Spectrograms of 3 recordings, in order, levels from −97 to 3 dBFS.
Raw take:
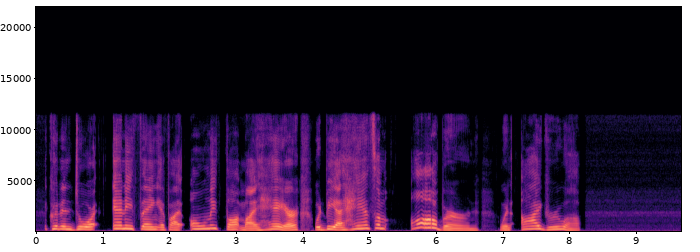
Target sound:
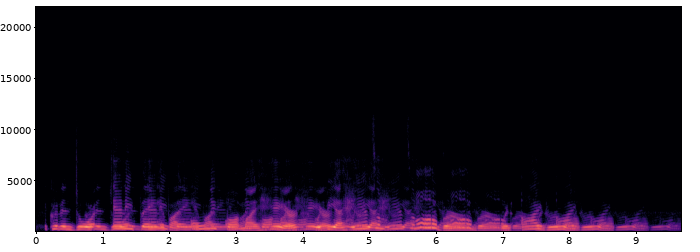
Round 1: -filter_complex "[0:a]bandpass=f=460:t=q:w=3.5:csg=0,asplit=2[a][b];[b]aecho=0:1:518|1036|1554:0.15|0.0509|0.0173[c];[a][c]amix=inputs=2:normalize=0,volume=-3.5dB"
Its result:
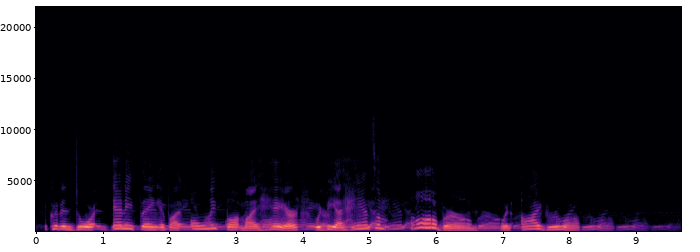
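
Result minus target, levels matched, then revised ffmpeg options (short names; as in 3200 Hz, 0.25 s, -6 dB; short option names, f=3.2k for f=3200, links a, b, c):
echo-to-direct -11 dB
-filter_complex "[0:a]bandpass=f=460:t=q:w=3.5:csg=0,asplit=2[a][b];[b]aecho=0:1:518|1036|1554|2072:0.531|0.181|0.0614|0.0209[c];[a][c]amix=inputs=2:normalize=0,volume=-3.5dB"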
